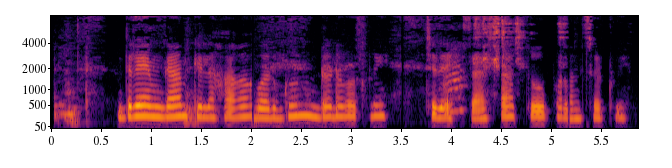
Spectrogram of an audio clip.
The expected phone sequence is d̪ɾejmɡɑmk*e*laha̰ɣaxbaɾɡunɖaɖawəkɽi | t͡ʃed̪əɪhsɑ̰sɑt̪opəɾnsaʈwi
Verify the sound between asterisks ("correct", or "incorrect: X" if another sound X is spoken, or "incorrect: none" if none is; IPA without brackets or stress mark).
correct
